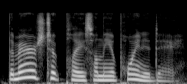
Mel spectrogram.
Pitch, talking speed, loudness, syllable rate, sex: 210 Hz, 255 wpm, -16 LUFS, 7.8 syllables/s, female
